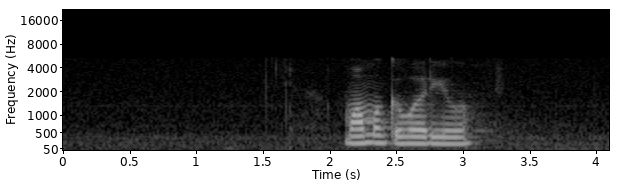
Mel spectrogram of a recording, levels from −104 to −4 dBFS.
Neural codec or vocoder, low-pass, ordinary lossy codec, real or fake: none; 5.4 kHz; AAC, 48 kbps; real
